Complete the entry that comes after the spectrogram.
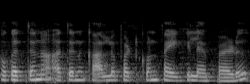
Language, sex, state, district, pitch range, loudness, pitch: Telugu, female, Andhra Pradesh, Srikakulam, 185-205 Hz, -28 LUFS, 195 Hz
